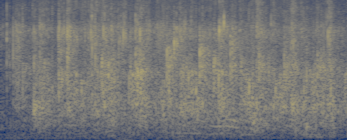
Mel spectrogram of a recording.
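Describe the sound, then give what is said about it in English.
An audience at the One Elberton Community Watch and Faith in Blue event breaks into steady applause for guests, many hands clapping in a dense, continuous wash that starts abruptly and holds at an even loudness throughout. “And if we're about to get up and come down, if you guys would just give these folks a round of applause, please.”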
